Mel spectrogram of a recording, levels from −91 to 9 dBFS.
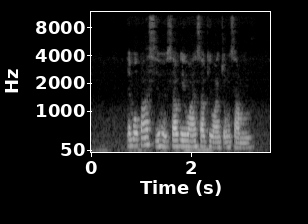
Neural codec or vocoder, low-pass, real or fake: none; 10.8 kHz; real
